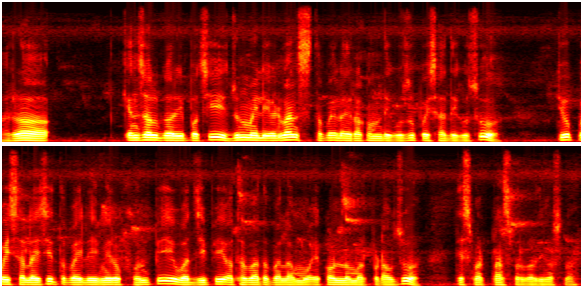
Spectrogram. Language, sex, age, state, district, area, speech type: Nepali, male, 30-45, West Bengal, Kalimpong, rural, spontaneous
